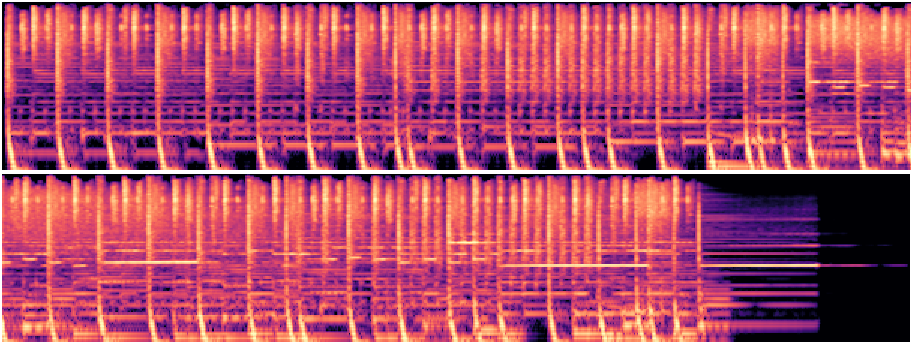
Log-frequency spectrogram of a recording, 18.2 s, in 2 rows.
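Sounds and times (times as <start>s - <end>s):
happy AI-generated music: 0.2s - 17.0s.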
